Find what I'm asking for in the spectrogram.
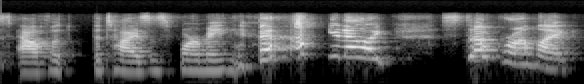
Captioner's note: laughing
